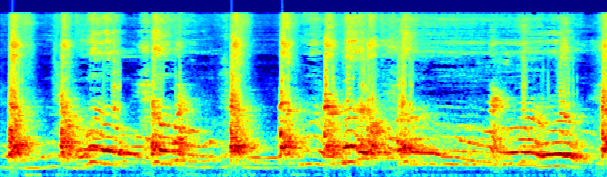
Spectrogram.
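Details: House-guarding Rottweiler recorded by a phone camera left running while its owner was out: a string of loud, yowling barks with wavering, half-howled tones, bursts coming every one to two seconds.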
